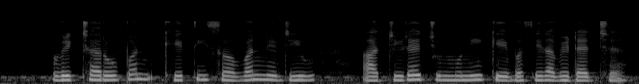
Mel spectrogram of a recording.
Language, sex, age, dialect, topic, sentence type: Maithili, female, 25-30, Southern/Standard, agriculture, statement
